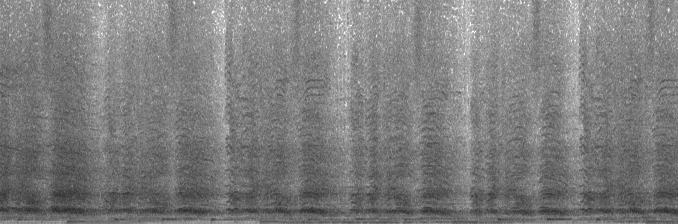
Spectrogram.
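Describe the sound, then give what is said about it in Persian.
A large crowd shouts "Labbayk ya Husayn" together in unison, loud rhythmic chanting with repeated surges, backed by a steady low droning tone throughout. “به عشق همه شهدا، به عشق حاج قاسم عزیز، بلند و یک صدا فریاد بزن لبیک یا حسین.”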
